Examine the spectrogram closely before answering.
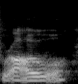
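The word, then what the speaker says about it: Raoult: That's what I thought it was, but then I was like, I don't know how to pronounce that the right way. It's Raul.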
